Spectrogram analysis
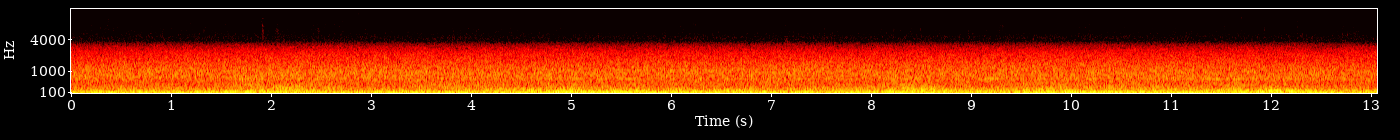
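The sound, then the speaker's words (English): A steady, broad roar of airplane engines high overhead above the clouds, holding an even level with no voices, as planes taking off every two minutes fly from right to left, heard from handrails facing a creek. “Can you now notice the airplanes taking off every 2 minutes? Flying from right to left and carrying their engine sounds high over the clouds.”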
